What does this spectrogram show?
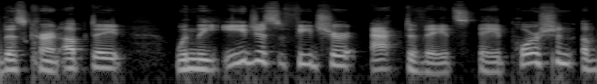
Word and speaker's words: Aegis: I'm going to say Eegis because it reminds me the Eegis Gundam from Gundam Seed. And if someone wants to tell me it's pronounced differently, well then too damn bad.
